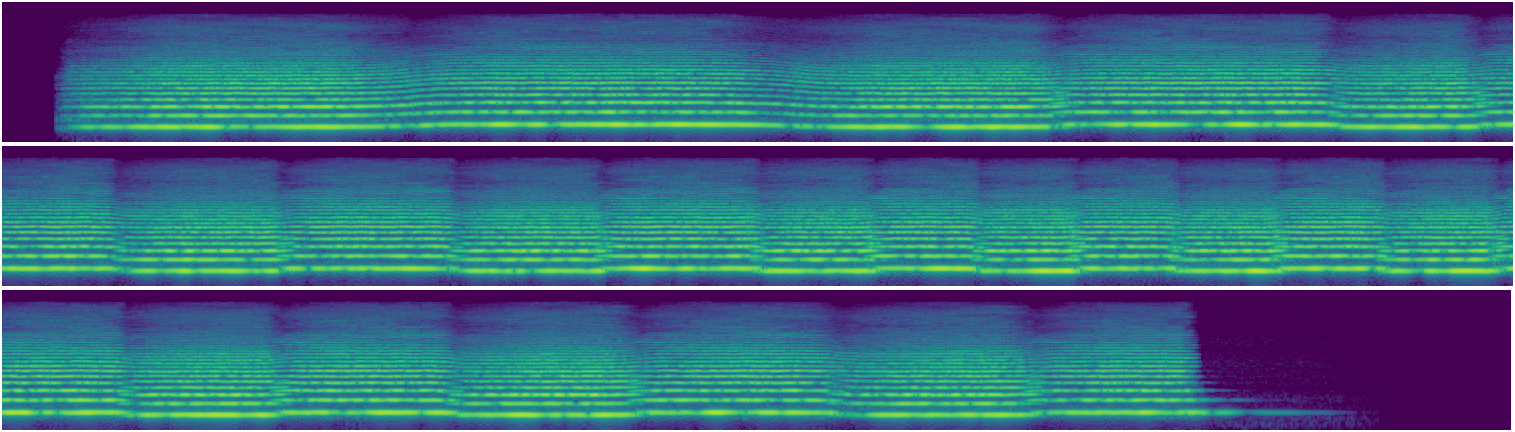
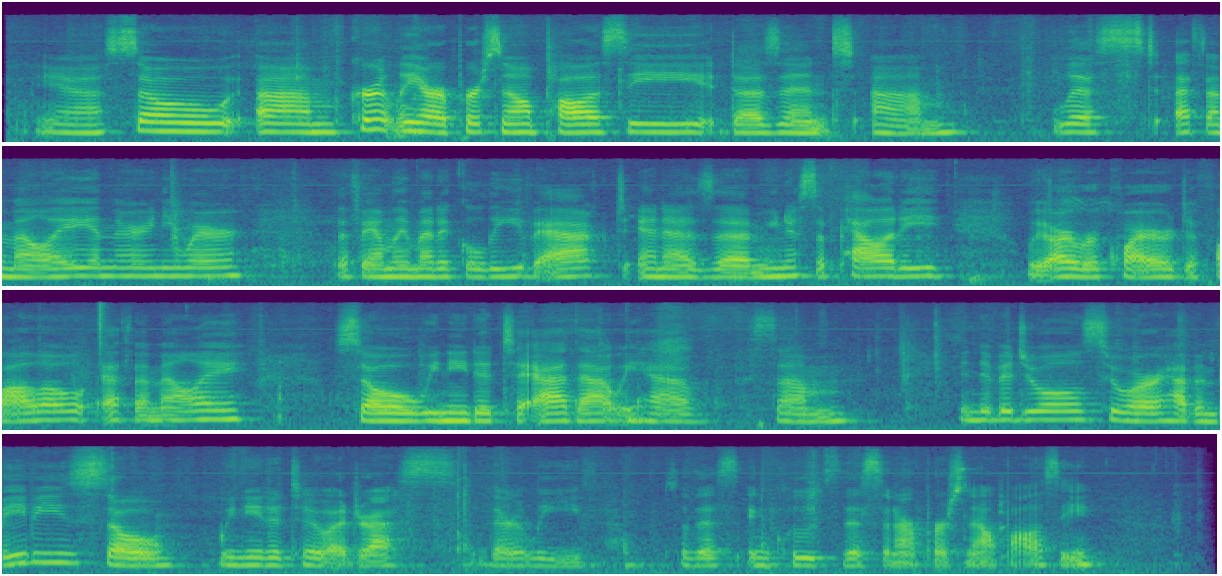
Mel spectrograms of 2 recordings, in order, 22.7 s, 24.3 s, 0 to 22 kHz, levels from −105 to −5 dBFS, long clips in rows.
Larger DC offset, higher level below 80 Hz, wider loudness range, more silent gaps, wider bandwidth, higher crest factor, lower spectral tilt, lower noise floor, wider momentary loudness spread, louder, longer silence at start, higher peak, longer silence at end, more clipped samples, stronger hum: neither; second, under -90 dBFS vs -58 dBFS; second, 2 LU vs 7 LU; neither; second, 13 kHz vs 16 kHz; about the same, 14 dB vs 18 dB; second, -1 dB/octave vs -4 dB/octave; first, -67 dBFS vs -49 dBFS; second, 5 LU vs 12 LU; about the same, -22 LUFS vs -22 LUFS; first, 0.35 s vs 0 s; second, -10 dBFS vs -4 dBFS; first, 1.4 s vs 0.2 s; neither; neither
